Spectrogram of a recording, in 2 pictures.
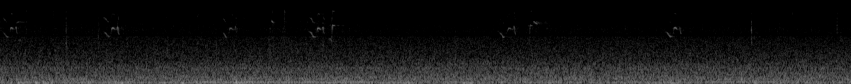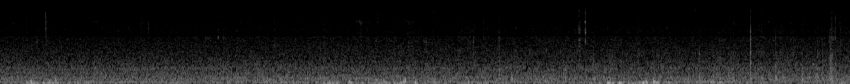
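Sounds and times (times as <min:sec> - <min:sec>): songbirds chirping: 0:00.0 - 0:03.7, 0:04.8 - 0:05.6, 0:06.6 - 0:07.6.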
